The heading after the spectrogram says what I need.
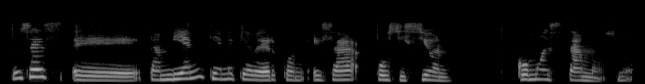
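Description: A woman's voice: medium pitch, slow, a little mellow, dry recording, muffled recording. A woman gives a casual sermon, talking conversationally and often checking in with the listener. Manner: conversational, frequent tag questions and restarts. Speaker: preacher.

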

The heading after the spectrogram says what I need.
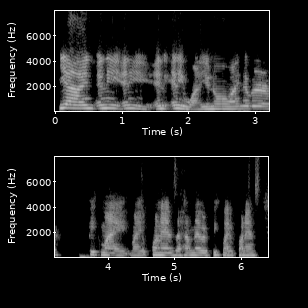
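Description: A young woman fighter answering interview questions in a halting, hesitant way with many restarts. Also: medium pitch, fairly even intonation, fairly bright tone. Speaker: mixed martial arts fighter.

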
